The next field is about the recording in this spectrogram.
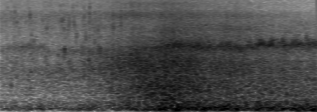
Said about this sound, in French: La prise de son au bord de mer, ça demande beaucoup, beaucoup de temps sur place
